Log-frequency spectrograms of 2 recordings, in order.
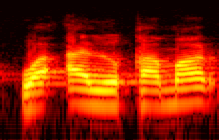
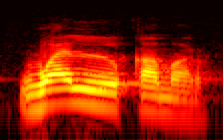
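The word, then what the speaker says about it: والقمر: There's no wa al qamar, no, wal qamar.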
